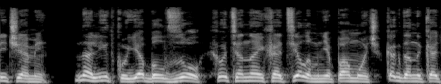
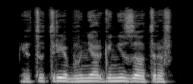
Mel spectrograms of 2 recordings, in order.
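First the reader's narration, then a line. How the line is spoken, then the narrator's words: Strangled whisper. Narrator (Russian): прошептала она сдавленно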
